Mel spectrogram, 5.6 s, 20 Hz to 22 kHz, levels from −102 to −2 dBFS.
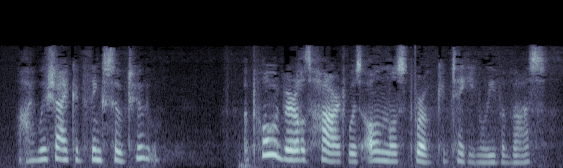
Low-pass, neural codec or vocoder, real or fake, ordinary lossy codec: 7.2 kHz; codec, 16 kHz in and 24 kHz out, 0.6 kbps, FocalCodec, streaming, 2048 codes; fake; MP3, 32 kbps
